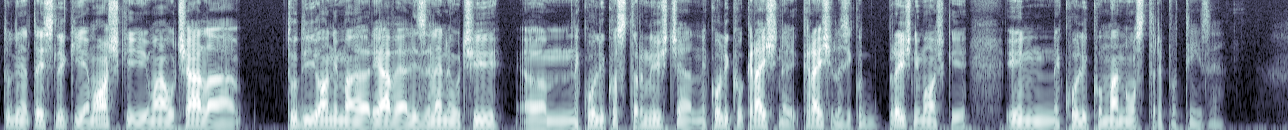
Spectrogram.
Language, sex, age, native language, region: Slovenian, male, 18-29, Slovenian, Gorenjska region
